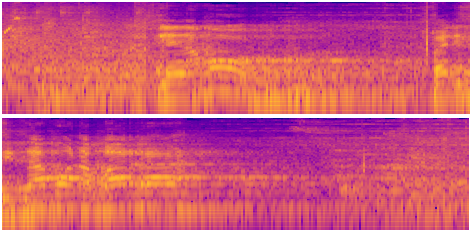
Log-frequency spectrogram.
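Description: A man speaks into a microphone, heard through a loudspeaker.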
